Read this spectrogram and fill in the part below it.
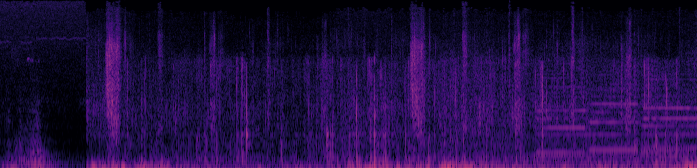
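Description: Footsteps crunch on gravel.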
